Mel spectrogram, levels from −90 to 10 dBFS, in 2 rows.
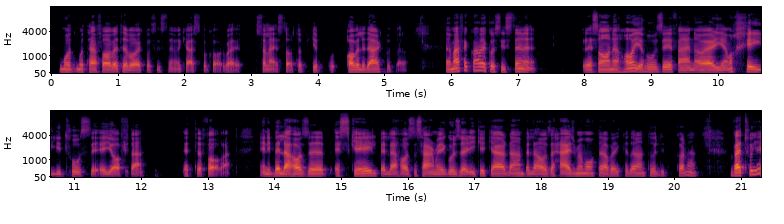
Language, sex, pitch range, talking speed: Persian, male, 115-140 Hz, 130 wpm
